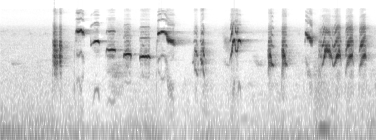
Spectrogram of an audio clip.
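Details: Cendet, the long-tailed shrike, in a lure recording meant to provoke mute or sulking birds into vigorous singing: a quick run of short high chirps, slurred whistles and rasping notes over a faint steady low hum.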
